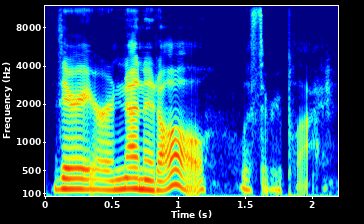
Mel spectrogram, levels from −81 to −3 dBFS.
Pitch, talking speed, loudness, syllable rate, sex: 180 Hz, 220 wpm, -17 LUFS, 6.0 syllables/s, female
